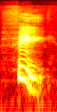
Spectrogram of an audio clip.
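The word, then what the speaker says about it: φ: you have the Greek letter Phi they actually pronounced it fee and when you have the Greek letter Sai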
